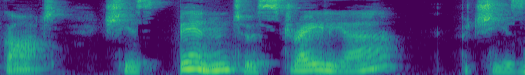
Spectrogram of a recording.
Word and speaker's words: Australia: Australia has 3 syllables, and the middle one is stressed, Australia.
